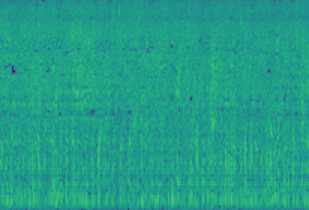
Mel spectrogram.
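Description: Hot oil sizzling steadily around a stuffed chana dal puri deep-frying in a kadhai, with many fine crackles.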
